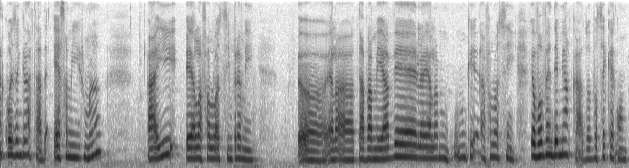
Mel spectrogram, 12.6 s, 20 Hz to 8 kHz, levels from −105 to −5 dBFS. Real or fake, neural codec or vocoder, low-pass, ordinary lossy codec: real; none; none; none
